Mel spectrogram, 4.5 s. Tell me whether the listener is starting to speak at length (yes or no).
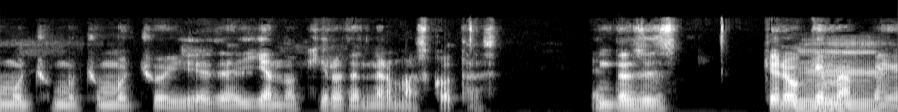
no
